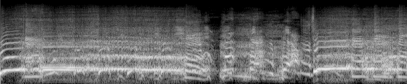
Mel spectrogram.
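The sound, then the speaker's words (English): A person voices a loud, drawn-out shrieking scream like a wounded monster, for a game character whose other arm has just been ripped off, harmonic and strained, breaking off briefly midway before resuming at full volume. No other speech is present. “This time he gets to scream and it's just”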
